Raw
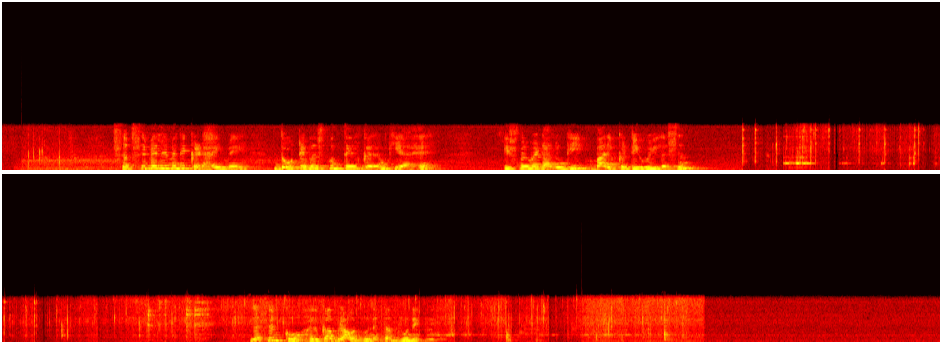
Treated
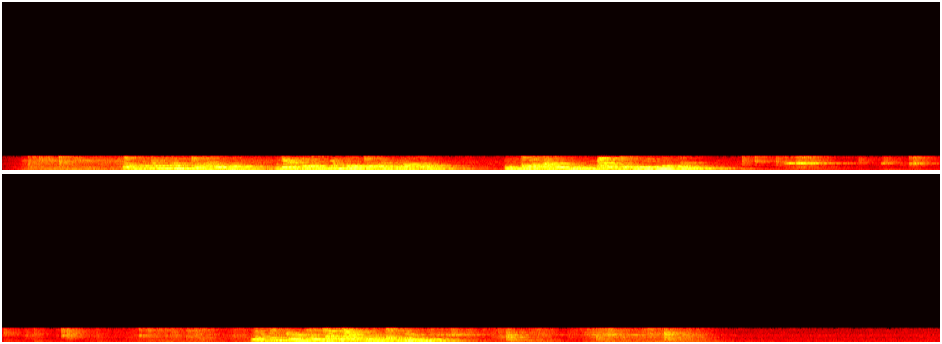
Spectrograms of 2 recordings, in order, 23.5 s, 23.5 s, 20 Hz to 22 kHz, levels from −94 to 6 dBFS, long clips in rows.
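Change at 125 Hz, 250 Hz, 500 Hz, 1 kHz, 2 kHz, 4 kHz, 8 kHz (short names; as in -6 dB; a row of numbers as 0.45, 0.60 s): +12.5 dB, +10.0 dB, +8.5 dB, +8.0 dB, +5.0 dB, under -40 dB, n/a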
